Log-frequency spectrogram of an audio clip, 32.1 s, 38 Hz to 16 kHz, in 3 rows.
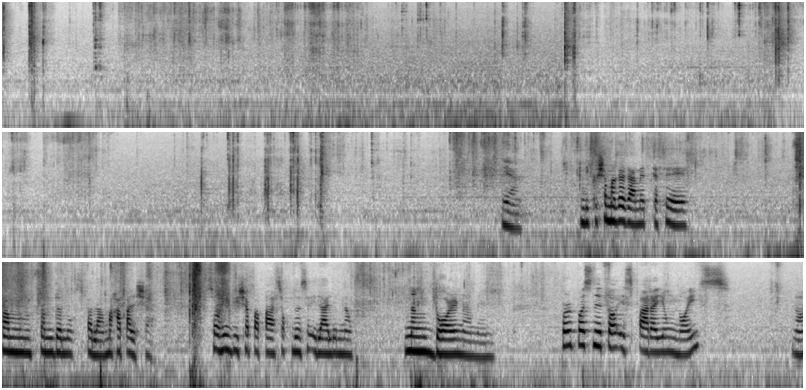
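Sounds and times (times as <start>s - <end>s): plastic packaging crinkling: 0.0s - 30.0s.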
